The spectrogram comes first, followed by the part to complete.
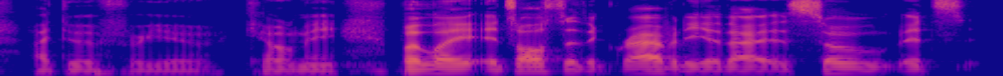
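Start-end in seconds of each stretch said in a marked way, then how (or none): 0.2-1.8 drained, flat, emotionless monotone. Retelling a wounded soldier's words to his carrier, with almost no emotion. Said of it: "almost no emotion because he has nothing left to give".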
